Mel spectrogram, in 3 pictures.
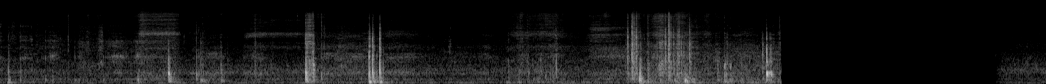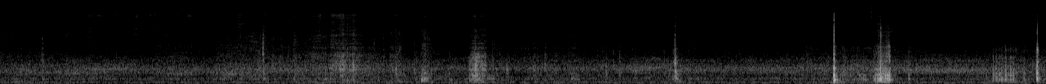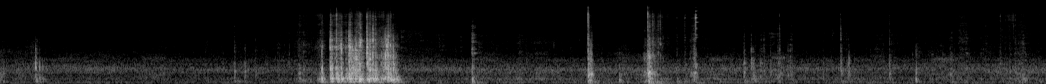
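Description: Hands working among wiring and plastic trim at an interior fuse box under a dashboard: scattered small clicks and knocks, with a louder rustle of about a second some 24 seconds in. The sound cuts out completely for about two seconds, about eight seconds in.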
